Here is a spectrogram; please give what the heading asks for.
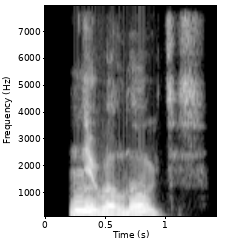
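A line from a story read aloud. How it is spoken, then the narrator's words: Laughing. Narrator (Russian): рассмеялся он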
